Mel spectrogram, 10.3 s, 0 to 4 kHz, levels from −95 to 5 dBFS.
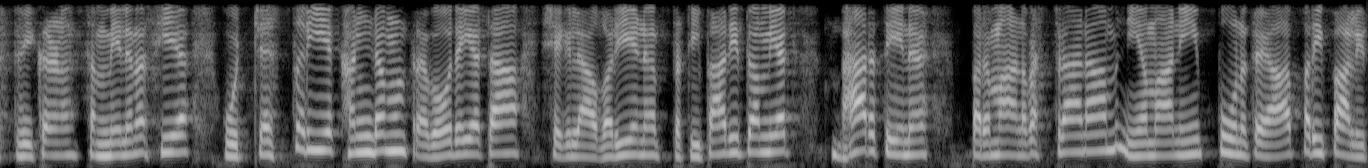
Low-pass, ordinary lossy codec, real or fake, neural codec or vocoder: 3.6 kHz; none; fake; codec, 16 kHz, 4 kbps, X-Codec, HuBERT features, trained on LibriSpeech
